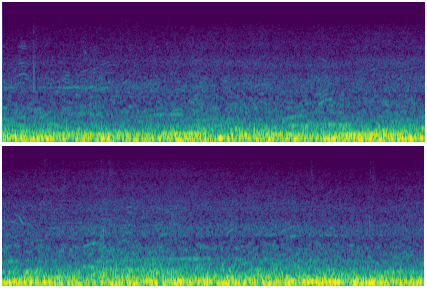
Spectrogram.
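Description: Outdoor street-market ambience: a steady low rumble of nearby traffic with people talking in the background.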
